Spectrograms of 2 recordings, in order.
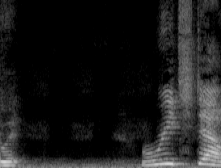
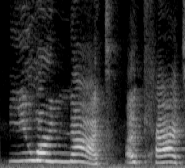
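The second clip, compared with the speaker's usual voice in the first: insistent mother; 8 semitones higher than usual. A narrator's reading. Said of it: "his mother said".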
